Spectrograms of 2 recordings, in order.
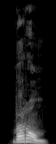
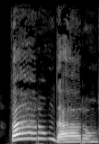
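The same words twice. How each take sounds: First: Said in the usual way. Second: Waarom sung very high and loud, daarom dropping back; sung taunt. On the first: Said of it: "vroeg Justin". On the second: A narrator's reading. Witch singing her taunt back at Justin, high and mocking. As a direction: chant it like a playground tease. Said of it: "zong het vrouwtje".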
